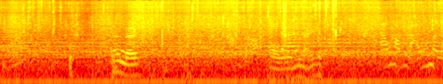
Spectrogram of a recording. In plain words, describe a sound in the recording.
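Water splashes and trickles over plastic sheeting.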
